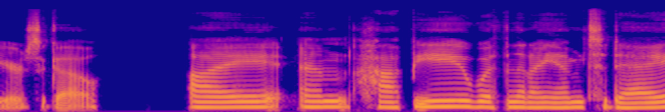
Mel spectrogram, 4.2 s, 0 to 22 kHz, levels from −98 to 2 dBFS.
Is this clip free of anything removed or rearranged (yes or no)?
no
